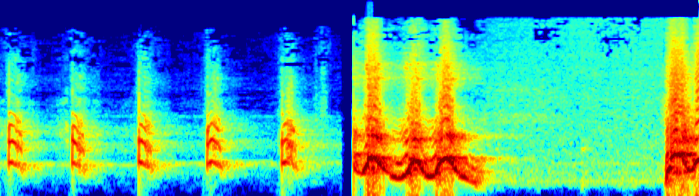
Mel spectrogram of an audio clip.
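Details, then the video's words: {'caption': 'Dog barking five times in a steady rhythm about every half second, then a loud burst of three harsh, wavering barks and a final very loud bark at the end.'} "Funny dog barking videos compilation"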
